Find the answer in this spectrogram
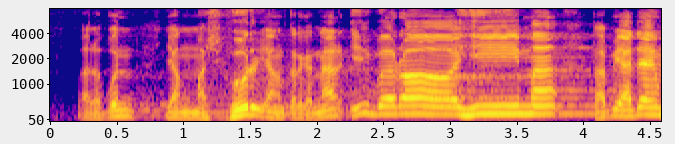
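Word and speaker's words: إبراهيم: Walaupun yang masyhur, yang terkenal Ibrahima, tapi ada yang bacanya Ibrahama.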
